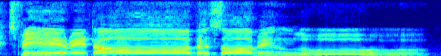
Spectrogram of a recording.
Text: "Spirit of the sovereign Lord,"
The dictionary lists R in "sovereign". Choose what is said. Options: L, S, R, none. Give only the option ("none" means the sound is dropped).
none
